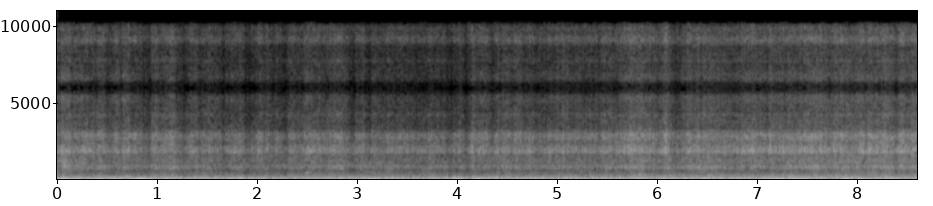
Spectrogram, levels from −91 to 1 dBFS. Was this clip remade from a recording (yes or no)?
no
